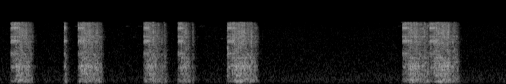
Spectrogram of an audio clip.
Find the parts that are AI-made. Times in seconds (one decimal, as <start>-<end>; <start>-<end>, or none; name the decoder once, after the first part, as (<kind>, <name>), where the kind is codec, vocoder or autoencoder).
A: none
